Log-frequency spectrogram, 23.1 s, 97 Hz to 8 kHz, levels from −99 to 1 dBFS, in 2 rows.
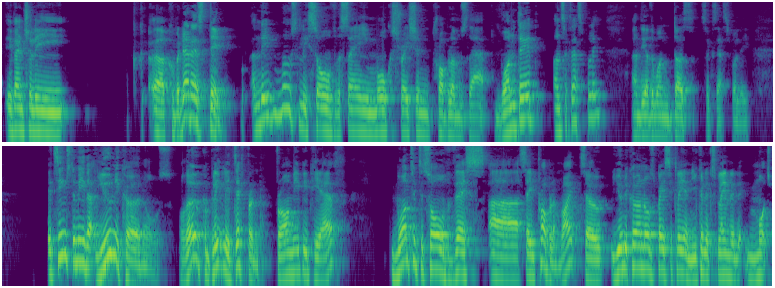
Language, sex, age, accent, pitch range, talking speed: English, male, 30-49, British, 125-160 Hz, 130 wpm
